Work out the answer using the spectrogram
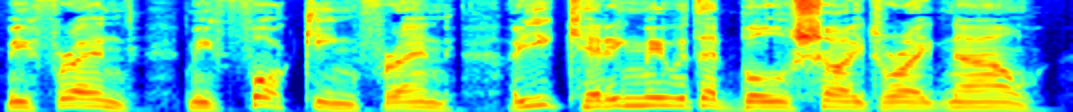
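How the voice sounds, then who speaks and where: A man voicing a furious young male fighter with a thick accent, snapping and shouting at a rival. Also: fairly high pitch, normal speed, no echo, clean studio sound, pitched above the performer's own voice, natural voice. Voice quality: thick heavy accent when angry. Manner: shouting, snarling.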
